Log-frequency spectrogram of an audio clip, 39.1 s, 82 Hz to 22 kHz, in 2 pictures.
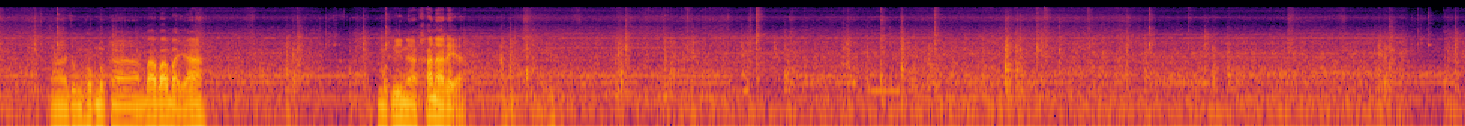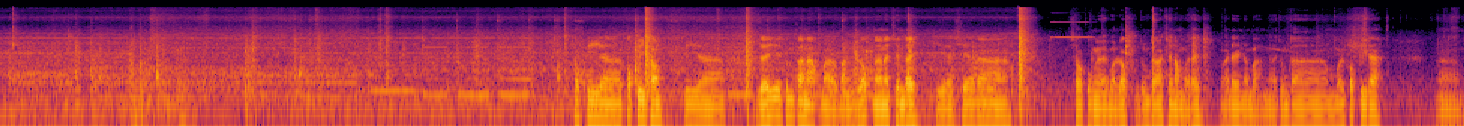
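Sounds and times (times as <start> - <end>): printer mechanical whirr: 0.0 - 33.4
printer motor tones: 0.0 - 33.8
printer clicks: 6.2 - 16.6, 18.1 - 33.4.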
